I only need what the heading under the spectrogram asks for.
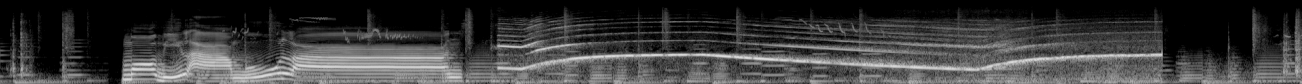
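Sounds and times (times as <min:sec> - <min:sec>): ambulance siren wailing: 0:05.0 - 0:11.6.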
